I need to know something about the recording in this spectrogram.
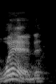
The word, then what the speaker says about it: when: people pronounce it but it actually has an H in it and I make a point to pronounce the h yeah that's true blow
